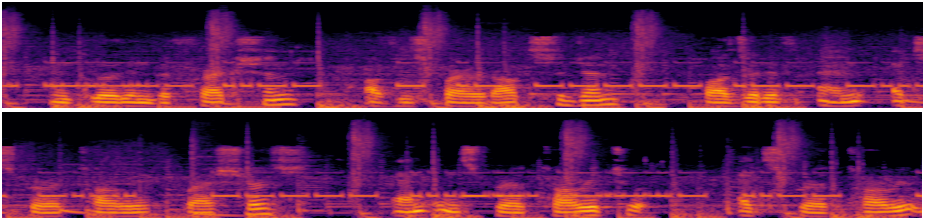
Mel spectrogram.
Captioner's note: peep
